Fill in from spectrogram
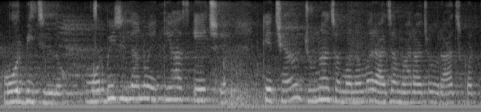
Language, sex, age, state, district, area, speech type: Gujarati, female, 18-30, Gujarat, Morbi, urban, spontaneous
